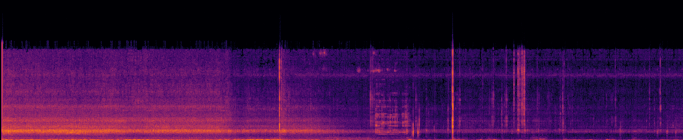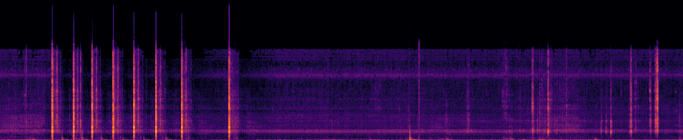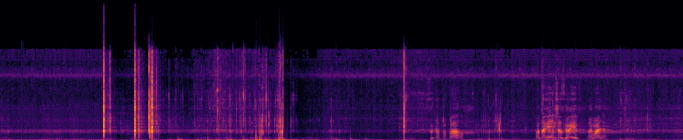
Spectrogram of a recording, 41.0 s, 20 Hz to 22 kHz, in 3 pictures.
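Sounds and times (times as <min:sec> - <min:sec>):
atv engine running: 0:00.0 - 0:24.4
shotgun shots: 0:14.7 - 0:17.5, 0:18.2 - 0:18.5.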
